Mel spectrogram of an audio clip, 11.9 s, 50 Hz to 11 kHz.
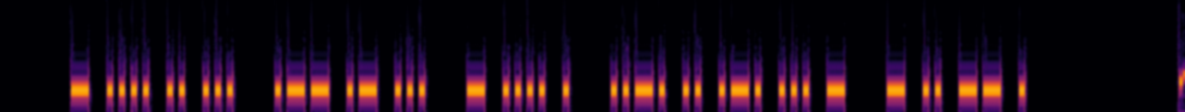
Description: Morse code, heard as a keyed tone, about 20 wpm, 700 Hz. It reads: THIS WAS THE FIRST TIME
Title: Sets of 5 Words Encore 20wpm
